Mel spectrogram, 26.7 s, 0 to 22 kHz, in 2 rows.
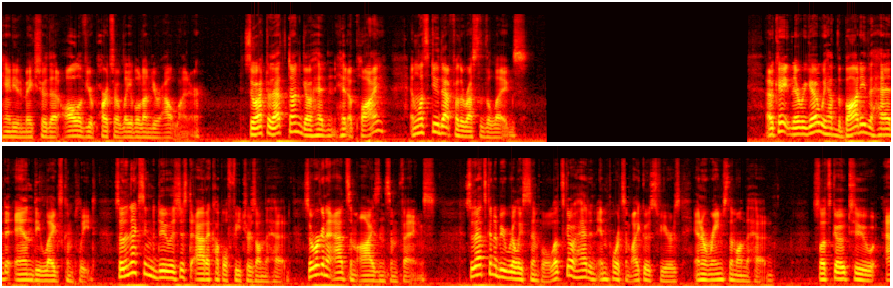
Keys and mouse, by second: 9.2 click, 10.1 click, 10.4 click, 10.7 click, 10.9 click, 11.0 a.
